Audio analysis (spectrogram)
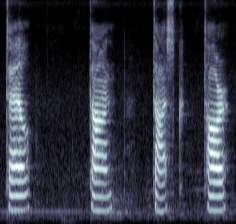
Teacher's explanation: voiceless alveolar stop sound ta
